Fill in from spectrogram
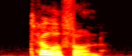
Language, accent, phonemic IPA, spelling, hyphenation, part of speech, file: English, General American, /ˈtɛləˌfoʊn/, telephone, tel‧e‧phone, noun / verb, En-us-telephone.ogg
